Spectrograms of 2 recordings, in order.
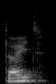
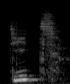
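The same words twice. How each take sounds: First: Tight said the English way, rhyming with night; English pronunciation. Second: Tite read the French way, as teet. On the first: Reading the card name to viewers, Tight as English tait. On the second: Reading the card name to viewers, Tite in French sounds. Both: Shown as a demonstration. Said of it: "Excusez mon accent".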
